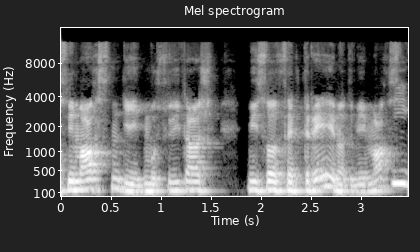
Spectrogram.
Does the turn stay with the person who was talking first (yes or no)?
no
